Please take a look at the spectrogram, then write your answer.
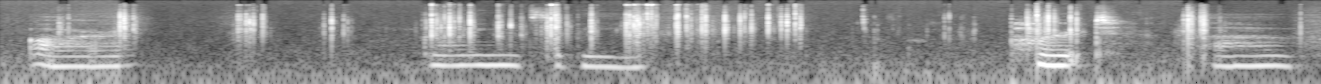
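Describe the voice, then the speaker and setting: Whispering against noticeable background noise. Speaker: ASMR creator. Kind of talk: ASMR crafting ramble. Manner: whispered.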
